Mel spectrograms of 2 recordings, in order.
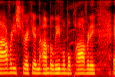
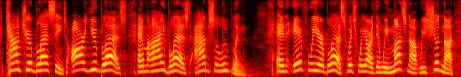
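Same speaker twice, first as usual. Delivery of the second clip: higher, slow, emphatic preaching climax; rising preaching; 5 semitones higher, slower than usual. Acted. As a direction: build the sermon to a peak, slow and strong.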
